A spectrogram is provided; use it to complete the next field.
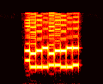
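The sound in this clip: Telephone ringing tone on an outgoing call placed from a radio station: one loud burst of rapid pulses warbling between two electronic pitches, lasting about a second, with silence before and after.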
